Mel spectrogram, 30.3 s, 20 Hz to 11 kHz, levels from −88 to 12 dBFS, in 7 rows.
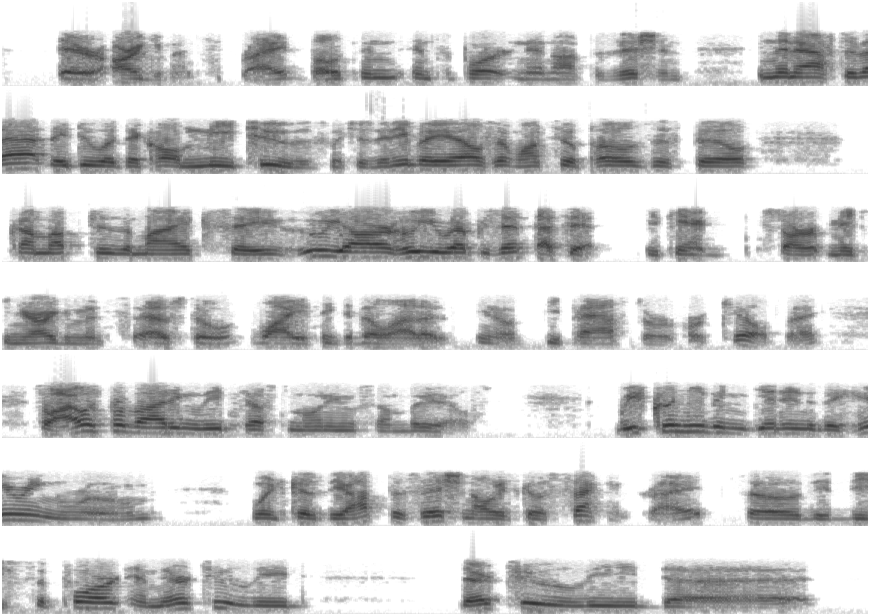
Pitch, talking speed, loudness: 150 Hz, 205 wpm, -18 LUFS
